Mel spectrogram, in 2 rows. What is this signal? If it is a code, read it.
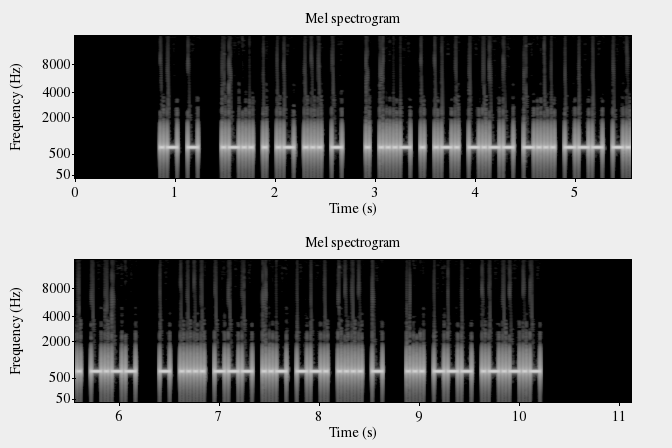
Morse code, heard as a keyed tone, about 34 wpm, 700 Hz. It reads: AT LEAST EVERYBODY THOUGHT SO.
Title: Sentences from Top 1400 Words 35wpm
